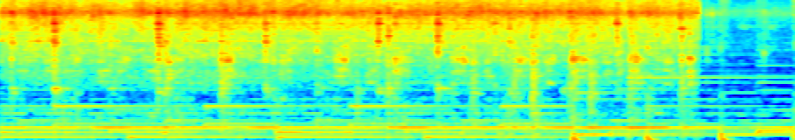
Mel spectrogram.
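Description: Two eggs fry with chopped onion, chilli, coriander, tomato, ginger and garlic for bhujia, a continuous close sizzle with stirring scrapes over a steady tonal hum, no voices.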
